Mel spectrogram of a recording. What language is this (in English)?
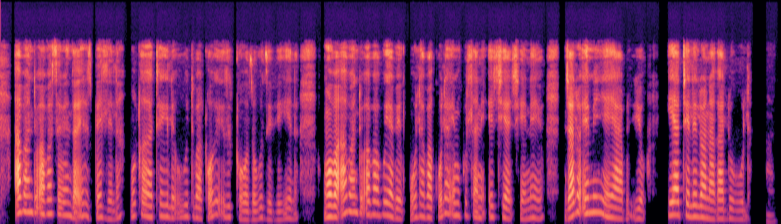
North Ndebele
